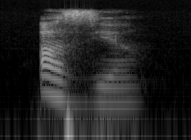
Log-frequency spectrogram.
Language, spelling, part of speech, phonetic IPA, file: Polish, Azja, proper noun, [ˈazʲja], Pl-Azja.ogg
